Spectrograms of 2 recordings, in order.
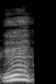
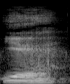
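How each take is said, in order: First: The voice is at a plain, normal pitch. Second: The voice is lowered and deep. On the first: The speaker is still humble. "집사님들은 예" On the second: The speaker feels superior after a promotion. "목소리를 깔아요"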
